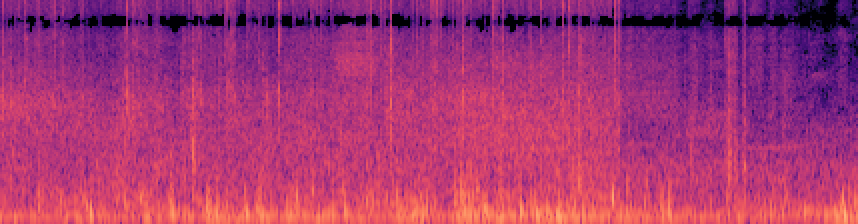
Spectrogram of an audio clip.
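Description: Footsteps and stroller wheels rolling on a paved path: a run of irregular soft knocks over a low rumble of wind on the microphone.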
